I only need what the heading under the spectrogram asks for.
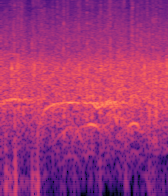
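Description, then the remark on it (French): A crowd of people claps steadily after three live performances in the evening, a dense, even wash of applause filling the whole moment, with faint voices murmuring underneath. “On peut applaudir encore une fois, s'il vous plaît.”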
